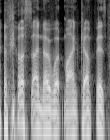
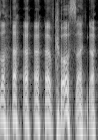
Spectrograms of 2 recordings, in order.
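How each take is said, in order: First: Said in the usual way. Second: Mock defensive. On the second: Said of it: "he just, like, laughed".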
